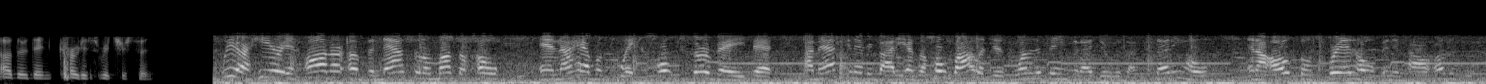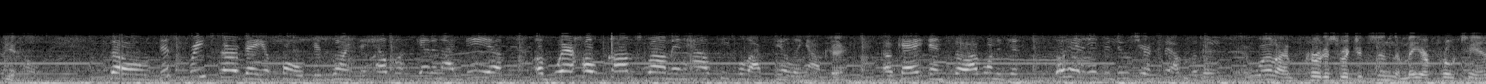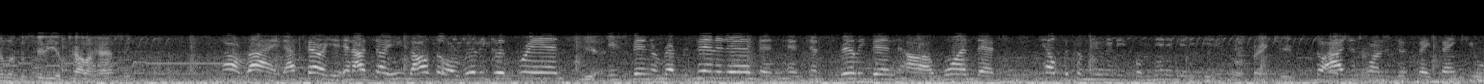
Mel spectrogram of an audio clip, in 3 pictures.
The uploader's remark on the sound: Sound bites from people who shared their answers during an outreach at a local park.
